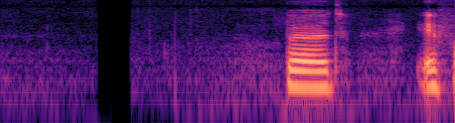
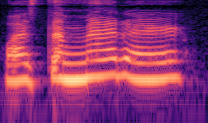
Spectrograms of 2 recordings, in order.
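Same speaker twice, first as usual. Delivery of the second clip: higher-pitched village headman; headman's question; 9 semitones higher, 3 dB louder than usual. A narrator's reading. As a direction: put on a raised, inquiring voice.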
